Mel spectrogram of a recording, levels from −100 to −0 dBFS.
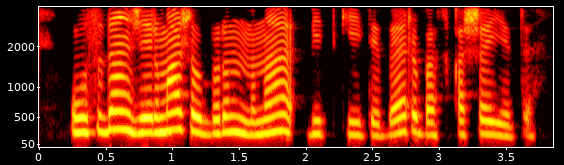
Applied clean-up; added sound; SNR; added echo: none; none; none; none.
